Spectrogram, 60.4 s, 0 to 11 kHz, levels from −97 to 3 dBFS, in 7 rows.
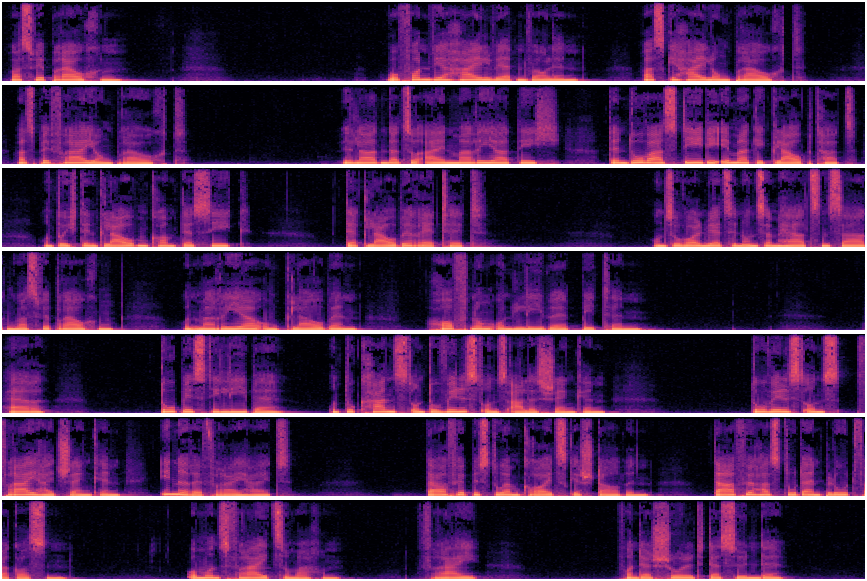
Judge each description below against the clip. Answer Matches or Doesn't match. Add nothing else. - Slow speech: Matches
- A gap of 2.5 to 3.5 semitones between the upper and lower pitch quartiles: Matches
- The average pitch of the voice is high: Matches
